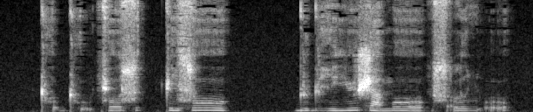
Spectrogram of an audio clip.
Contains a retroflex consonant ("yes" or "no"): yes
